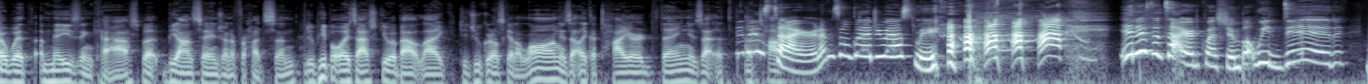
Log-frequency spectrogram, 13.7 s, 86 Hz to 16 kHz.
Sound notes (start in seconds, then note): 9.6 laughs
